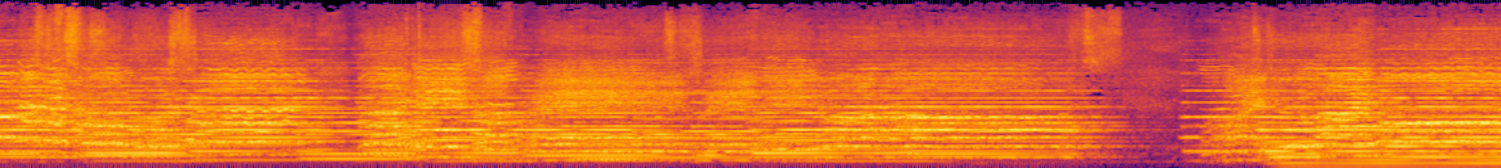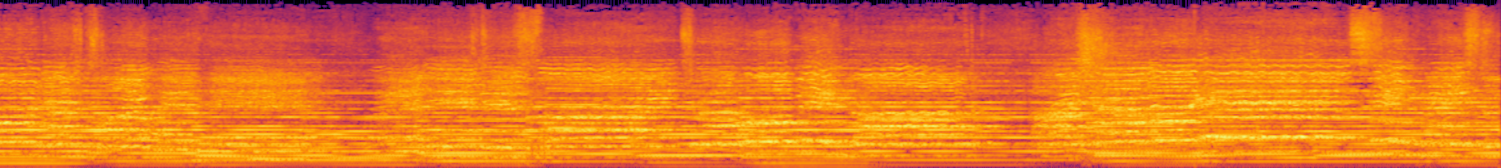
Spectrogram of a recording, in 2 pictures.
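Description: A church congregation singing a hymn with accompaniment. About eleven seconds in, the singing stops for a moment between verses. The next verse then begins with a deeper bass line added underneath.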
